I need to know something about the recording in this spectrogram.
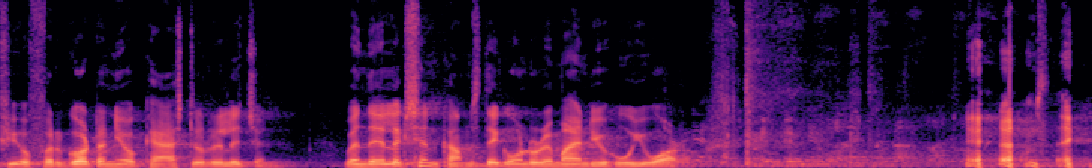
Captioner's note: laughter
